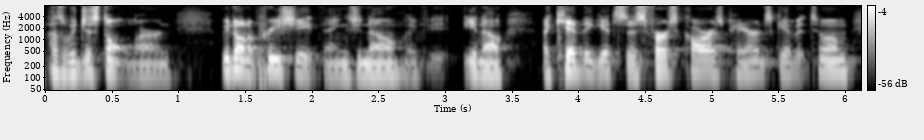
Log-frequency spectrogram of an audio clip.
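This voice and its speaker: A man's voice: medium pitch, fairly even intonation, a little fast. A middle-aged man in a casual faith discussion, speaking in an earnest, plain-spoken way and repeating points for emphasis.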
